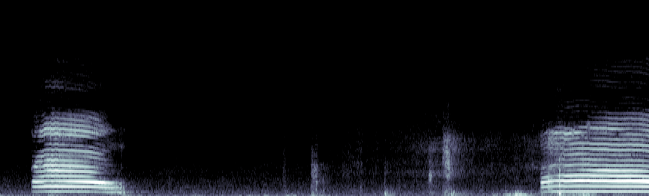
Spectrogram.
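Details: Stray cat in a Japanese park that talks a lot, giving a short bright meow, then quiet with soft scattered clicks and rustles, then another loud, sustained harmonic meow rising at the end.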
